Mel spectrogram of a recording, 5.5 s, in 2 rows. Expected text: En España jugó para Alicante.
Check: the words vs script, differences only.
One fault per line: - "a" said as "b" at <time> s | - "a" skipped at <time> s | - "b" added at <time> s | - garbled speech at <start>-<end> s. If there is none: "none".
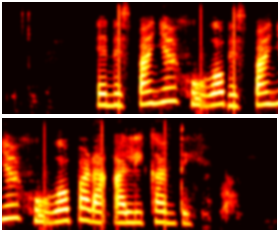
- "España jugó" added at 2.3 s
